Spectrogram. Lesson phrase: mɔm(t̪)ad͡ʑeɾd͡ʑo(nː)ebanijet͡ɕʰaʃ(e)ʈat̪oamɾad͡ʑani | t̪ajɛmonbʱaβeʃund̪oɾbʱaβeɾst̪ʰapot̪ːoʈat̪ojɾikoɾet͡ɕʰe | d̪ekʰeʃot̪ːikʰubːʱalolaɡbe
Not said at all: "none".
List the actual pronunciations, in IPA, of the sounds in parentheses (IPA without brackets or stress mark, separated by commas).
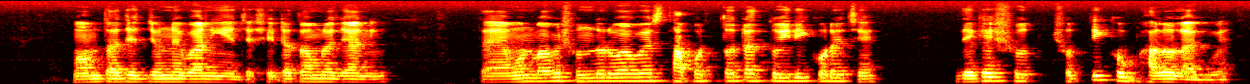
t̪, nː, e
